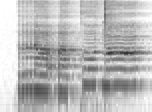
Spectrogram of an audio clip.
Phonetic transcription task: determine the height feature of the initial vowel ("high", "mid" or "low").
mid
